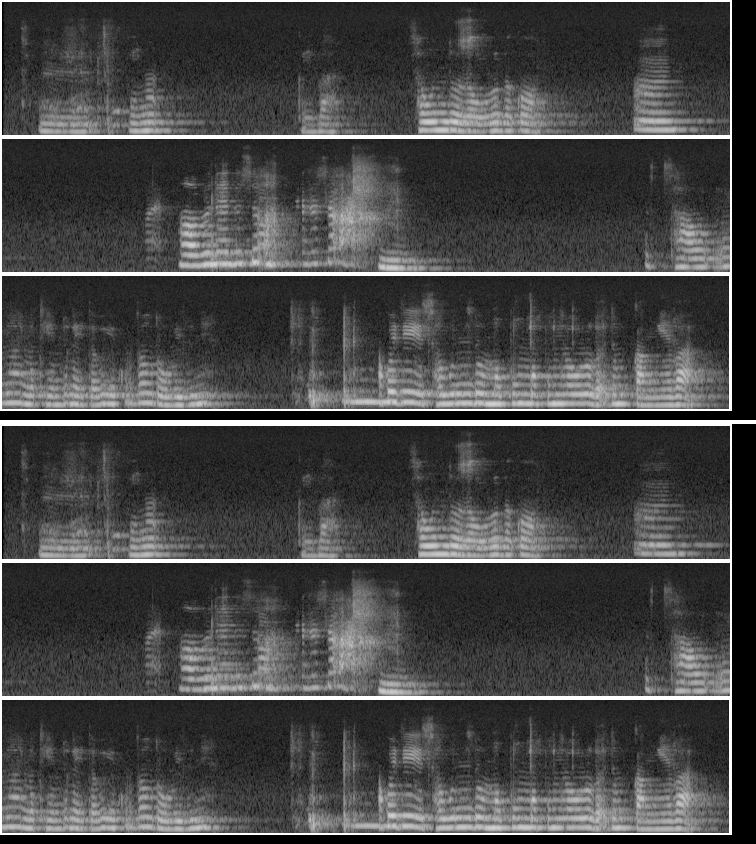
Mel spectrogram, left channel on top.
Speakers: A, in the centre; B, on the left.
A: ꯎꯝ ꯀꯩꯅꯣ ꯀꯩꯕꯥ ꯁꯎꯟꯗꯣ ꯂꯧꯔꯒ ꯀꯣ
B: ꯑꯥ
A: ꯍꫭꯏ
B: ꯍꯥꯎꯕꯅꯦ ꯑꯗꯨꯁꯨ
A: ꯍꯥꯎꯚꯅꯤ ꯗꯨꯁꯨ ꯎꯝ ꯑꯁ ꯍꯥꯎꯅꯤꯡꯉꯥꯏ ꯃꯊꯦꯜꯗꯨ ꯂꯩꯇꯕꯒꯤ ꯄꯨꯡꯇꯧ ꯇꯧꯔꯤꯗꯨꯅꯤ ꯑꯩꯈꯣꯏꯗꯤ
B: ꯎꯝ
A: ꯁꯎꯟꯗꯣ ꯃꯄꯨꯝ ꯃꯄꯨꯝ ꯂꯧꯔꯒ ꯑꯗꯨꯝ ꯀꯪꯉꯦꯕ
